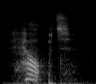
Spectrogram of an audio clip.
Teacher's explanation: Because it's an unvoiced consonant, the ED is going to be said with just the T sound.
